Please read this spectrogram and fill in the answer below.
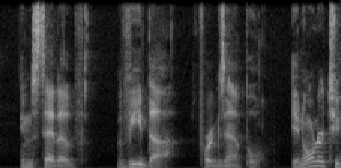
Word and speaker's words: vida: always pronounced like VA it is very common in Spanish-speaking countries to pronounce the V like a b and say Bida instead of Vida for example in order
